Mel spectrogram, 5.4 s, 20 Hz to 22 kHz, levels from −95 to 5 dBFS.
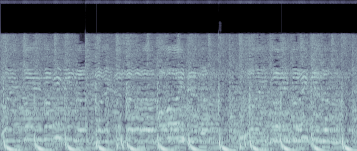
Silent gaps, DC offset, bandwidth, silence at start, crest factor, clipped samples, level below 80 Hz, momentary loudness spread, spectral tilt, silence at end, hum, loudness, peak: none; under 0.1%; over 20 kHz; 0 s; 12 dB; under 0.1%; -22 dBFS; 2 LU; -3.5 dB/octave; 0 s; none; -12 LUFS; 0 dBFS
